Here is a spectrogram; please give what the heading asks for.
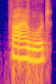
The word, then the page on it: firewood: Indian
